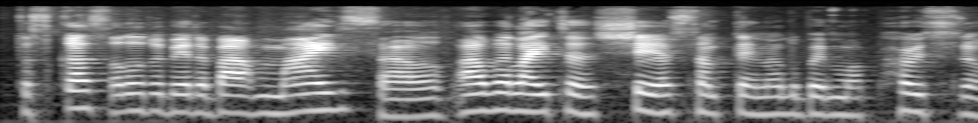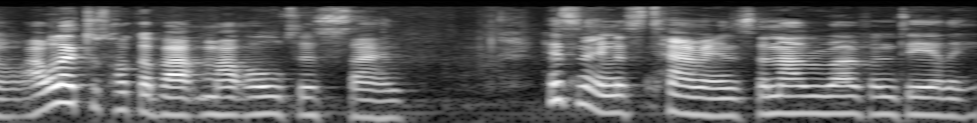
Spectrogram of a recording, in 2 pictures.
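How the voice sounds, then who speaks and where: A woman talks at a fairly quick pace in a plain, everyday voice. Her pitch is fairly low, with ordinary variation. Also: quiet background. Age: 60s. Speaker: podcast host. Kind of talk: personal testimony monologue.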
